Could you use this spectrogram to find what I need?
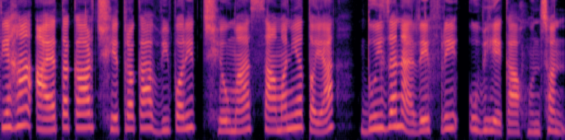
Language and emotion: Nepali, neutral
